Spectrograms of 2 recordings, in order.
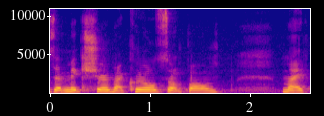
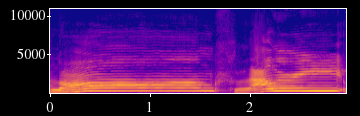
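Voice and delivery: "long" and "flowery" stretched out slow and high; drawn-out emphasis; 5 semitones higher, much slower than usual. Acted. Reader describing the dancers' skirts, "long, flowery" drawn out. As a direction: hold "long" and "flowery" as if showing their length.

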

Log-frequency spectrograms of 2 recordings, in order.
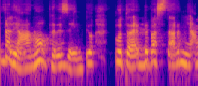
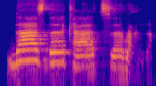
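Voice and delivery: stretched, measured "Does the cat run"; slow model sentence; much slower than usual. Shown as a demonstration. Teacher composing an example question, slow and deliberate. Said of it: "Per esempio".

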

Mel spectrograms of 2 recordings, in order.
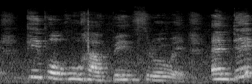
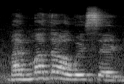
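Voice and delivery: ordinary delivery

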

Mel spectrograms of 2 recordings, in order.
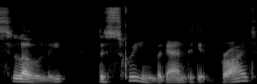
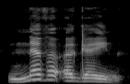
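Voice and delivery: loud, raised refusal; angry shout; 5 semitones higher, 5 dB louder than usual. A narrator's reading. Father forbids his son television, angry shout. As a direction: shout it firmly. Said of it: "shouted Mister T V".

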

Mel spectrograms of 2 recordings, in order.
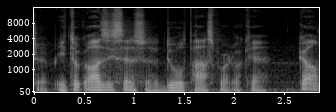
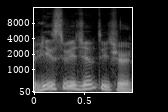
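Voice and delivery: mock voice; 8 semitones higher, 3 dB louder, much faster than usual. Repeats line in put-on voice.

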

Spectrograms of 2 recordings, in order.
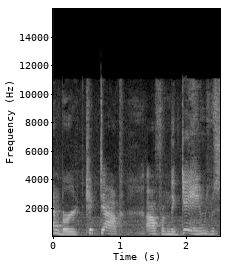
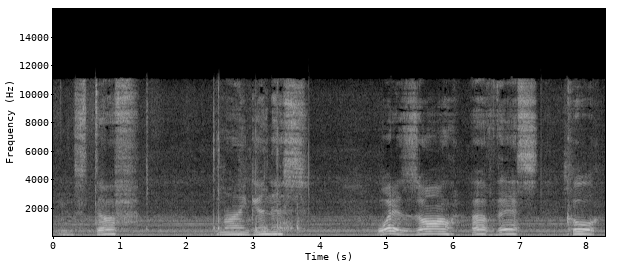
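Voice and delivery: slow put-on character voice; entranced toy figure; 3 semitones lower, much slower than usual. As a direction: draw out each word in mock wonder. Toy figure marvels at the phone.

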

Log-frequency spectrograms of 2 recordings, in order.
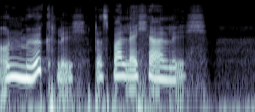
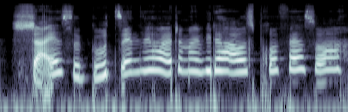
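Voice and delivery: mimicking the slip much higher, rising to a squeak; mocking imitation; 6 semitones higher, 3 dB louder than usual. A narrator's reading. Sirius mimics James's line to the professor, mocking. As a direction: parrot his words back to tease him. Friend mocks James's blunder.

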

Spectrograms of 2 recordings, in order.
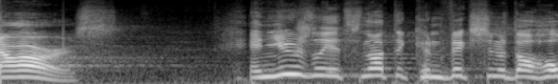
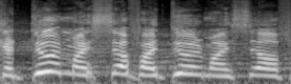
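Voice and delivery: imitated stubborn child, higher and louder; mock little-kid tantrum, pitched up; kleines Kind mit Trotz; 5 semitones higher, 6 dB louder than usual. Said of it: "because she had a temper".

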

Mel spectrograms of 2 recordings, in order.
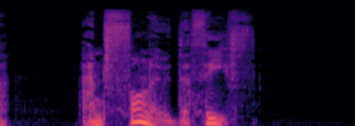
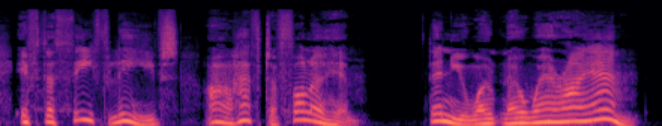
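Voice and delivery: higher voice, building louder at the end; lightly voiced concerned boy; 7 semitones higher, 4 dB louder than usual. A narrator's reading. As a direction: explain the risk earnestly. Emil explains his concern.

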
